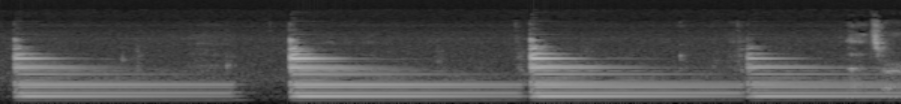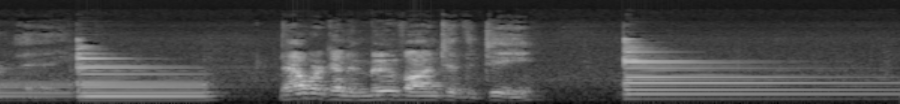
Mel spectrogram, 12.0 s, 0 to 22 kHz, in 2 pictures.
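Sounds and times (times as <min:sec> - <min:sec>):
electric guitar string ringing: 0:00.0 - 0:07.5, 0:10.2 - 0:12.0.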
